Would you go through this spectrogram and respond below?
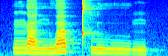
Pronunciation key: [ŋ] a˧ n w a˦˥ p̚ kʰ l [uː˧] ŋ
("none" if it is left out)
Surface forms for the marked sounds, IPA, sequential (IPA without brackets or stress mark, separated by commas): ŋ, uː˧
